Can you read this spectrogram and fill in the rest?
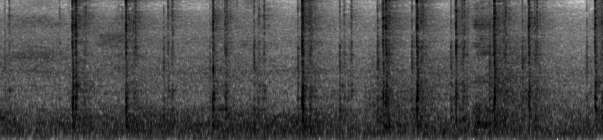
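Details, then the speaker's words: Current relay bench test with a series lamp: sharp ticks of about two a second from inside as the coil receives current, showing the relay works normally. "अंदर से टिक टिक की आवाज आ रही है यानी coil में current supply हो रहा है"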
